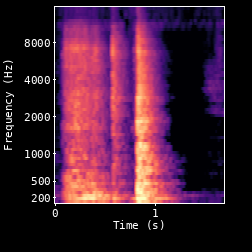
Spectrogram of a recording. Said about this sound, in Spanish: cierra la puerta principal despidiendo a la policía.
